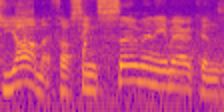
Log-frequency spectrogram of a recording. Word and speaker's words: Yarmouth: And this is pronounced Yarmouth. I've seen so many Americans in videos go Yarmouth, Yarmouth. It's Yarmouth, as if it's M-U-T-H.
